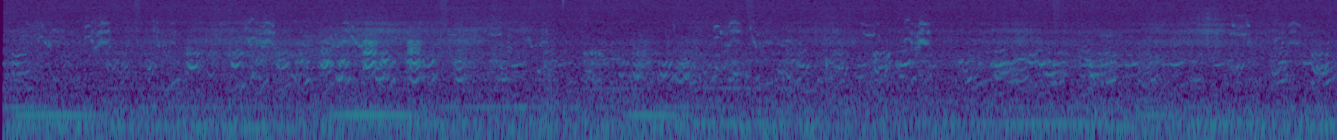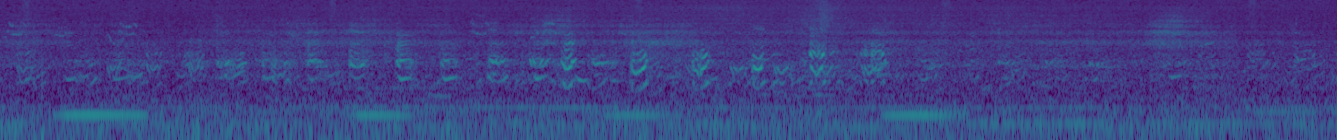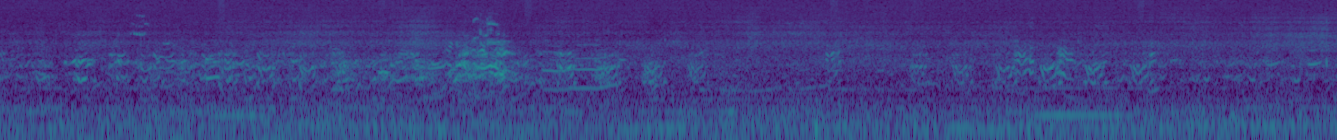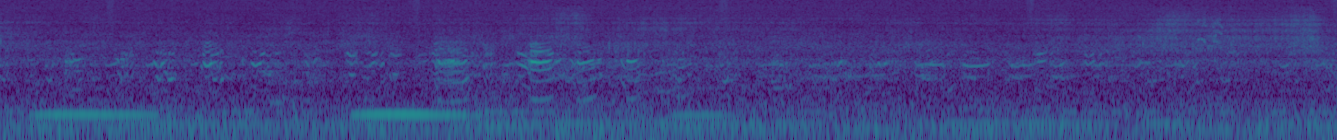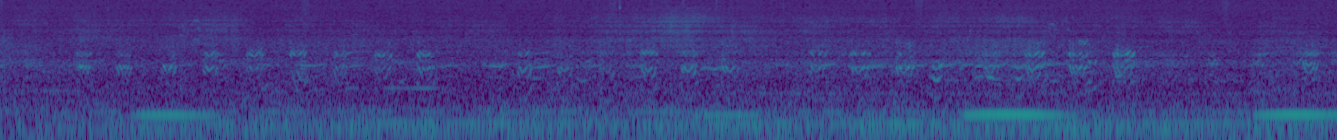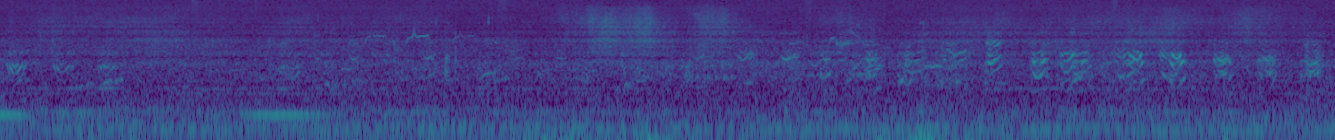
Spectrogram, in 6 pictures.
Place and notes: Sonoma, CA, USA - Bodega Bay, Ca
Bouy, California sea lions in a distance and boats entering mouth of Bodega Bay ...Sunday trip with Bara K.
